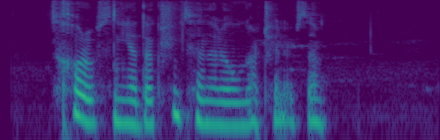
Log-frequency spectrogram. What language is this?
Georgian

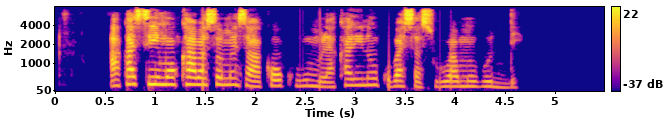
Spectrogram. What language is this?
Ganda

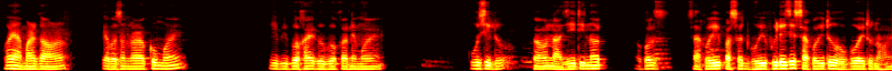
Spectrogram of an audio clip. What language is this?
Assamese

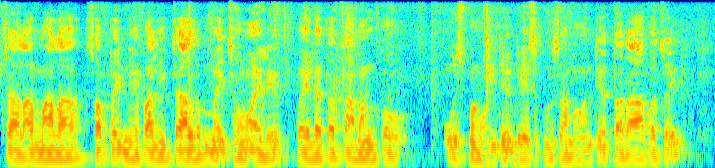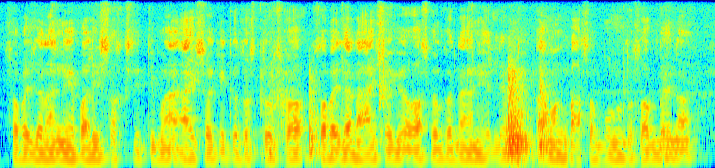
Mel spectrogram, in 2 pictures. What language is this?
Nepali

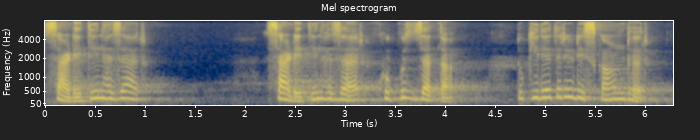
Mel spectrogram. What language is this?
Konkani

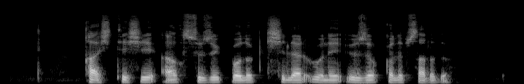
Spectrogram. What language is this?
Uyghur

